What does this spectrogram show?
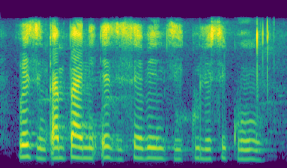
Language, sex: Zulu, female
